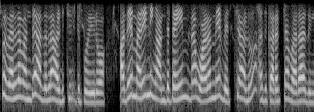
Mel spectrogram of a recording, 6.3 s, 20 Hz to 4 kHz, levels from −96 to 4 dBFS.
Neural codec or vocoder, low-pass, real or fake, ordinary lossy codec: none; 3.6 kHz; real; none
